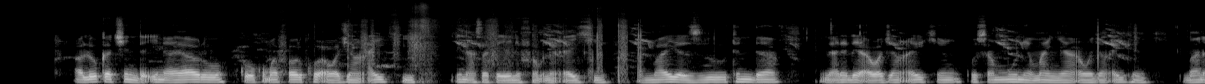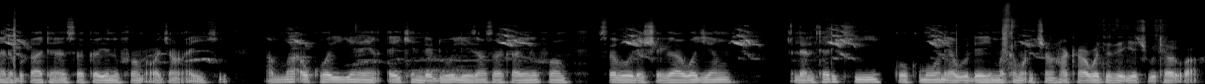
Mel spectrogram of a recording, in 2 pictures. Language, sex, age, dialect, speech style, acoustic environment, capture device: Hausa, male, 25-34, Nigeria - Kano, focused, people talking; music, mobile / Linux / Chrome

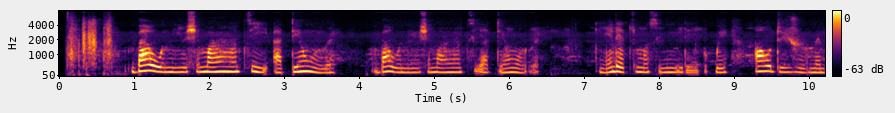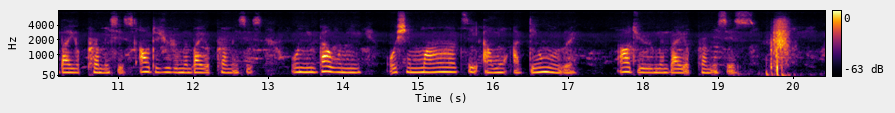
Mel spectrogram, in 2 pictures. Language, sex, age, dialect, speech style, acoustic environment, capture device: Yoruba, female, 18-24, Nigeria - Lagos Yoruba, relaxed, silence, mobile / Linux / Chrome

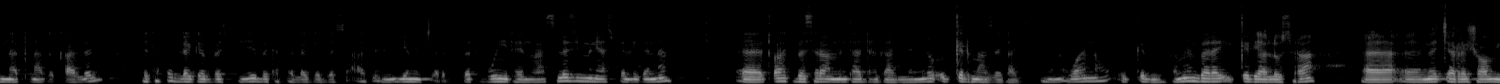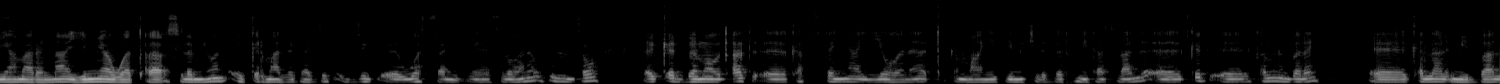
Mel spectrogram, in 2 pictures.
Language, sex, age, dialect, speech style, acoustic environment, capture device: Amharic, male, 25-34, Ethiopia - Addis Ababa, happy, silence, mobile / Linux / Chrome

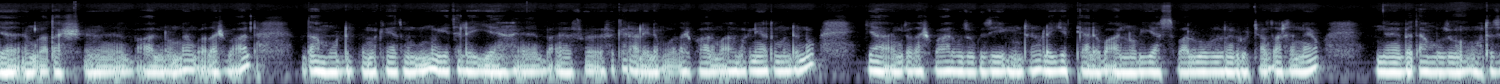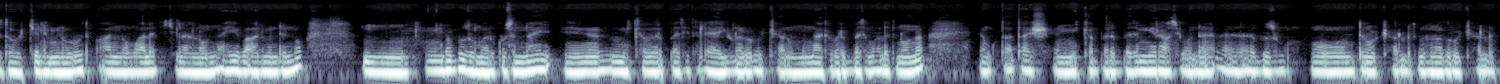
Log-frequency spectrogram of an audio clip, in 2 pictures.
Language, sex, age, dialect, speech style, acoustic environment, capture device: Amharic, male, 18-24, Ethiopia - Addis Ababa, relaxed, nature, mobile / Linux / Chrome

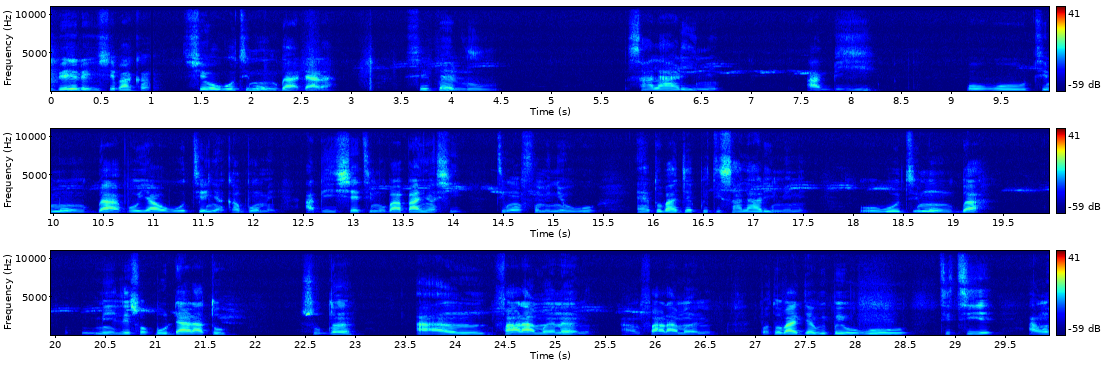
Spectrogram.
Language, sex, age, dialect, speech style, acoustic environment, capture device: Yoruba, male, 25-34, Nigeria - Lagos Yoruba, happy; relaxed; excited, nature; silence, mobile / Linux / Chrome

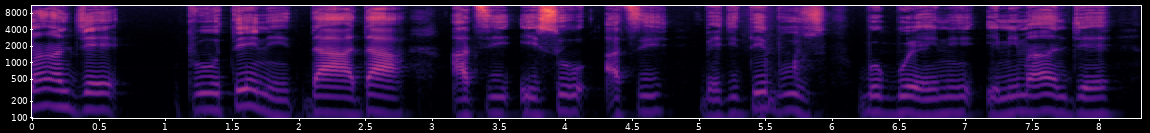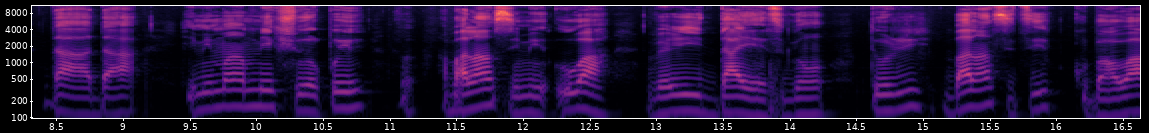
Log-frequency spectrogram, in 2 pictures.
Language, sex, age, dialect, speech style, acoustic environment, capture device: Yoruba, male, 25-34, Nigeria - Ibadan, focused, nature, mobile / macOS / Safari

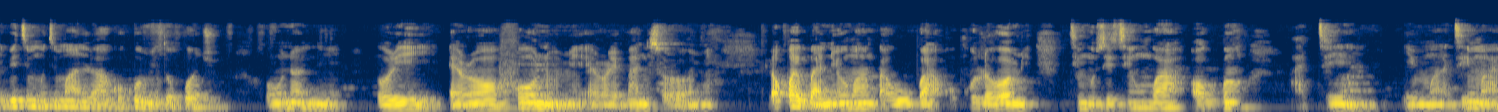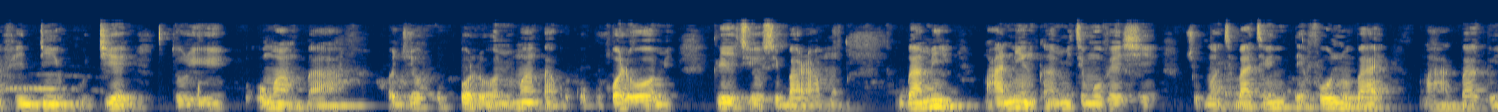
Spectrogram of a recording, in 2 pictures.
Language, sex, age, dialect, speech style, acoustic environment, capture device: Yoruba, male, 18-24, Nigeria - Nigerian Standard, relaxed; focused, nature; people talking, mobile / Android / Chrome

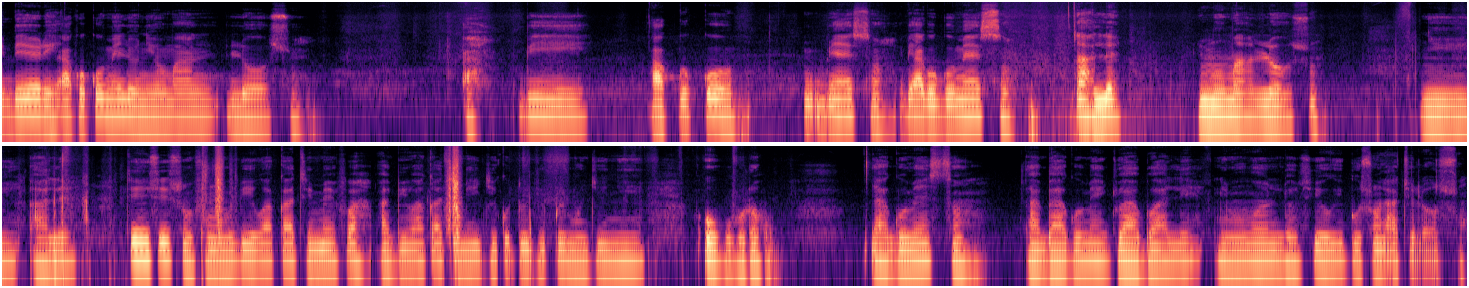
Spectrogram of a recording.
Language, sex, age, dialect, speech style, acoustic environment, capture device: Yoruba, female, 35-44, Nigeria - Ibadan, happy; relaxed, people talking; appliances, mobile / Linux / Chrome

